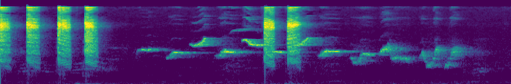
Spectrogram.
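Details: White-rumped shama, loud kretek delivery: three harsh rattling bursts open, then a flowing series of clear whistled notes, two more rasps, and further varied whistles fading out.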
